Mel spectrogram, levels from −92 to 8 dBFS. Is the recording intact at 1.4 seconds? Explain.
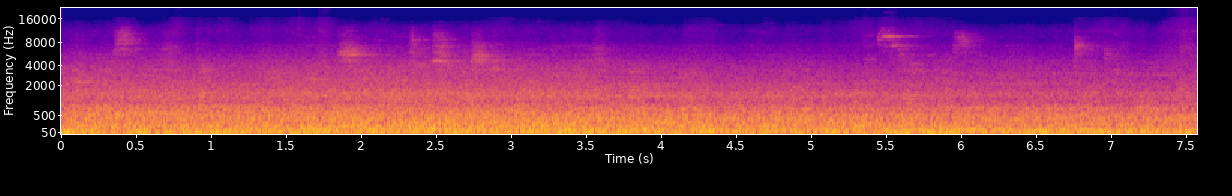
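Yes, at 1.4 seconds the audio plays through intact, with no dropout, click or other fault at that moment.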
